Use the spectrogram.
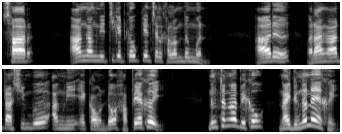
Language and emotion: Bodo, angry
